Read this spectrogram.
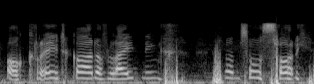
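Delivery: high, pleading Irish voice; Irish accent. Acted. Creature begging the lightning god, Irish accent. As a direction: beg a god for mercy in a high Irish lilt. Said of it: "He's Irish. I don't know why is he Irish".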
